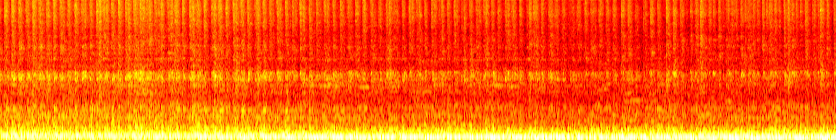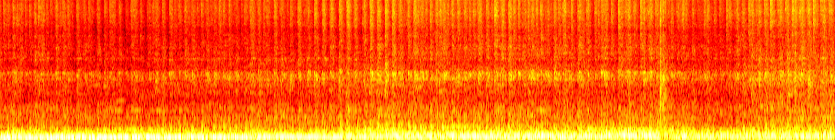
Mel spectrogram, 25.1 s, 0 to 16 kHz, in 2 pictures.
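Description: A cammed 440 V8 in a Dodge Charger race car being converted for street use idles loudly and steadily up close, with a rough, lopey rumble and an exhaust leak, no talking.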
